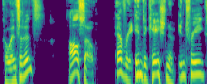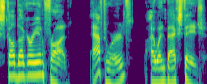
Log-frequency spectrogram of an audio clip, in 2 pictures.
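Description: A suave, suspicious theatre critic narrating a radio play. His voice is a little high and mellow, dry and close, with arch, pompous precision. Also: lively intonation, unhurried, dry recording. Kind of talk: radio drama narration in character.

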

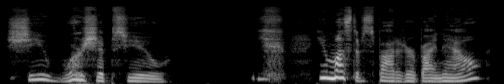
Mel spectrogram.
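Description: An actress playing a frank, kindly and loyal playwright's wife in a radio drama, with an earnest, emphatic delivery. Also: female voice, sits low, big pitch swings, takes it slowly, dry recording, studio quality, heavily acted. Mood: exasperated, pleading. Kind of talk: radio drama acting and narration.

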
